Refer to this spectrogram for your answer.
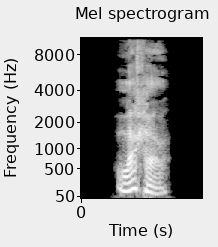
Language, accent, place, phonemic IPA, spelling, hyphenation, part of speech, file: German, Germany, Berlin, /ˈlaxɐ/, Lacher, La‧cher, noun, De-Lacher.ogg
- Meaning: 1. laugher 2. laugh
